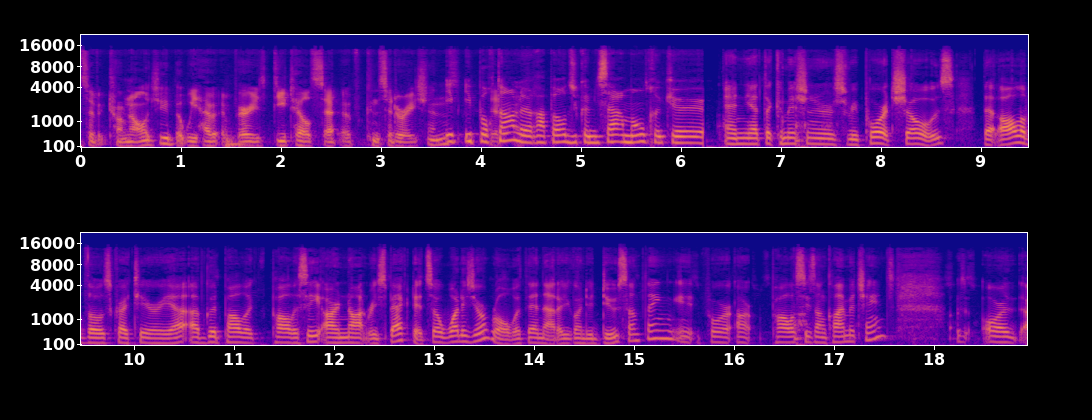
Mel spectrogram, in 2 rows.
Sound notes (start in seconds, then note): 10.3 speaking French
